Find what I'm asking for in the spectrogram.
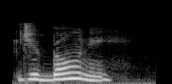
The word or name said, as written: jaboney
